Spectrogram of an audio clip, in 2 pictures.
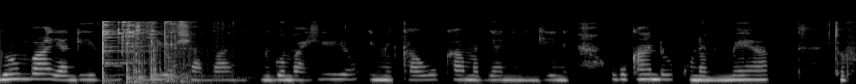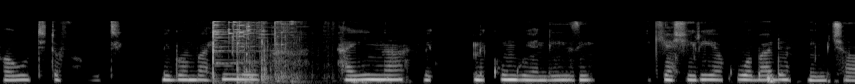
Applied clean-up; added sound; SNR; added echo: none; Shatter; 2 dB; none.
